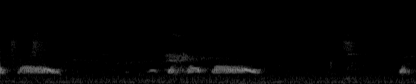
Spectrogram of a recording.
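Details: Decoy spotted dove calling in the gáy gọi hai hậu style: soft, low, hollow coos in short bursts of about half a second, separated by pauses, against a faint noisy background with brief higher chirps.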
